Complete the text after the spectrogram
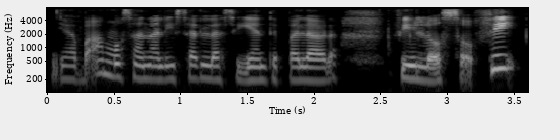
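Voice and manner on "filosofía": "Filosofía" with the accented FÍ punched, A set apart; stress on FI. Shown as a demonstration. Teacher analysing the next word, stressing FÍ in "Filosofía". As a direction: hit the FÍ before the final A in "Filosofía". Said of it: "una de estas dos vocales está sonando más".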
